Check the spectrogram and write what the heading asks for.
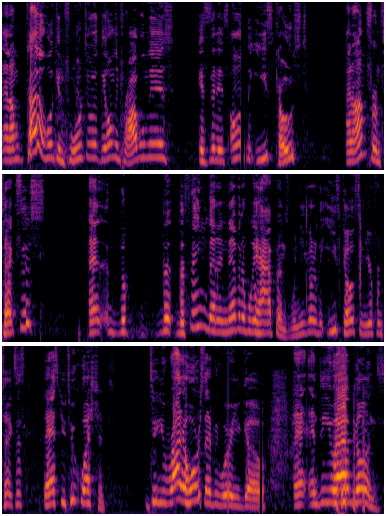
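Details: Adult man with cerebral palsy, also with shaky hands and using a wheelchair; dysarthria (cerebral palsy).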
